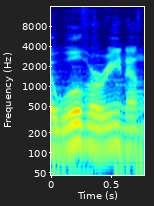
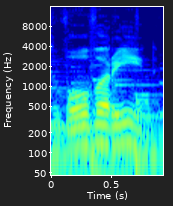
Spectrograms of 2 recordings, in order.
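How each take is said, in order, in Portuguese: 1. O nome é pronunciado do jeito inglês. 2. O nome é pronunciado do jeito português. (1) "em inglês é Wolverine" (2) "eu nunca sabia pronunciar em português"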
